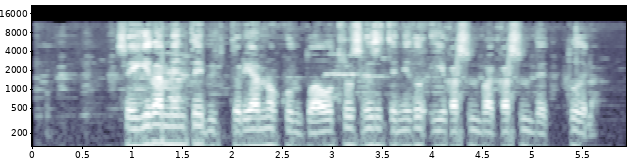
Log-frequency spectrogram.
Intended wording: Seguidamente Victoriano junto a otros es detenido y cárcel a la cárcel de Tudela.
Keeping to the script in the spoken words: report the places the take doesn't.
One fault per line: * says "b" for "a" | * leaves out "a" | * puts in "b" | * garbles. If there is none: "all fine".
all fine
